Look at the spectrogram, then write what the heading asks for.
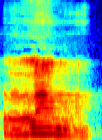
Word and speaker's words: Lama: is called El Dalai Lama, right? El Dalai Lama. So you'll pronounce that L like a normal L, right? Like a normal L sound in this case.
